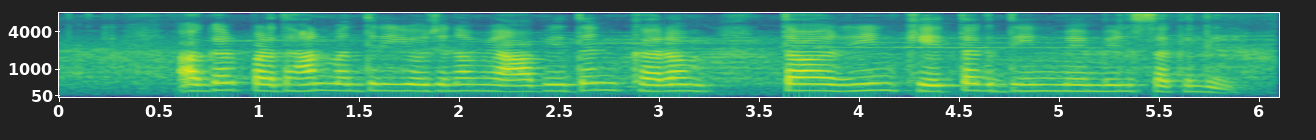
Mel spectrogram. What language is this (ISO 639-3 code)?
mag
